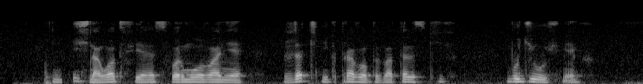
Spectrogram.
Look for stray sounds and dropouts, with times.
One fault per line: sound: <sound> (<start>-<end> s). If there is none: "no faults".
sound: dropout (0.6-0.7 s)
